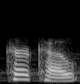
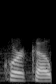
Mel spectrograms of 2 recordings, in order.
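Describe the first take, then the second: First: The name starts with a plain K sound. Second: The name starts with a KW sound. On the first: This is how the name's owner says it. "He says he pronounces it Kirko" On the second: This is the speaker's own preferred way. "but I like Quirko"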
